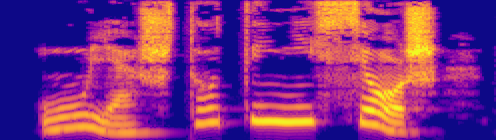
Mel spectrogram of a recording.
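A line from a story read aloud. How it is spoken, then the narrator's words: Hissed. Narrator (Russian): прошипела Лиська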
